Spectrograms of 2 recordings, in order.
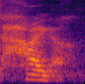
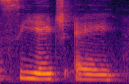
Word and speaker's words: Chaya: It's spelled Chaya, but I think it's like Haya. I think there's supposed to be sort of a guttural H to it, sort of like challah bread or Hanukkah, which are all spelled with CHs.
